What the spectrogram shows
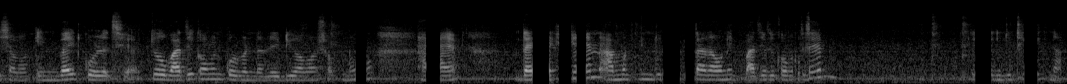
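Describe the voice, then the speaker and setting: A woman's voice: on the high side, background noise. A woman hosting a casual live stream, reading fan comments aloud in a chatty, teasing way and singing snatches of song. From Bangladesh.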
